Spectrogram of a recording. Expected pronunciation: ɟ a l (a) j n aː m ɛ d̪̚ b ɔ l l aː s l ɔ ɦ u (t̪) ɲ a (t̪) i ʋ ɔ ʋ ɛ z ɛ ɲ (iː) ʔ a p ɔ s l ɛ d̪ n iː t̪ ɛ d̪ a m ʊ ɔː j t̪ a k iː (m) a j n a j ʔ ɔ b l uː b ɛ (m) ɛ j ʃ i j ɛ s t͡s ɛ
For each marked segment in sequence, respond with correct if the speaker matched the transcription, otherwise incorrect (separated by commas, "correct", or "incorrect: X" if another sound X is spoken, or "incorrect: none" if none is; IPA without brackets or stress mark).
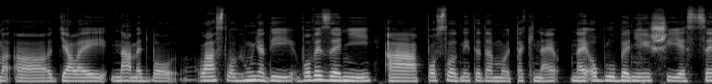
incorrect: ɛ, incorrect: none, incorrect: d̪, correct, incorrect: n, incorrect: ɲ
